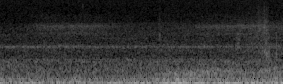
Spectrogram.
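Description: Low, even outdoor background rumble with no distinct events, and a faint steady high tone running through it.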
